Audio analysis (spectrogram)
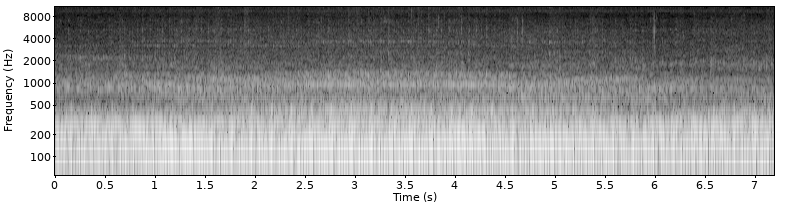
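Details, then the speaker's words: LQ9 6.0 V8-swapped crew cab cateye truck at warm idle: steady, lumpy burble with a faint puffing tick on the beat. There are a couple of exhaust leaks, one at a joint that was brazed rather than welded. "So I I do have a couple exhaust leaks on it. I have a leak right here cuz the previous guy instead of welding it, he braced it."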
